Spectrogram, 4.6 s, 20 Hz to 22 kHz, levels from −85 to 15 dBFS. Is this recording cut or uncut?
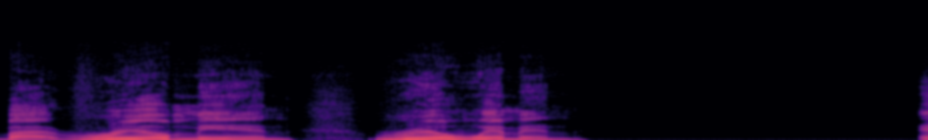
uncut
